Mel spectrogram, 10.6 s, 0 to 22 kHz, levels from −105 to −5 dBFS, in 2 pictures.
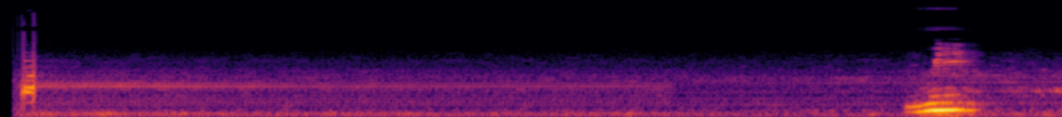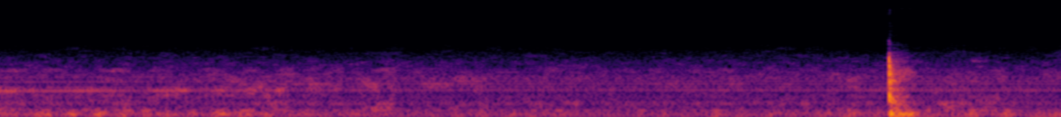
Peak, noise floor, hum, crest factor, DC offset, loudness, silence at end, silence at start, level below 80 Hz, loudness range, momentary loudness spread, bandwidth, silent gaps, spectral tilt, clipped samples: -8 dBFS; -61 dBFS; none; 24 dB; under 0.1%; -25 LUFS; 0.75 s; 0.1 s; -62 dBFS; 16 LU; 33 LU; 4.3 kHz; none; -7 dB/octave; under 0.1%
